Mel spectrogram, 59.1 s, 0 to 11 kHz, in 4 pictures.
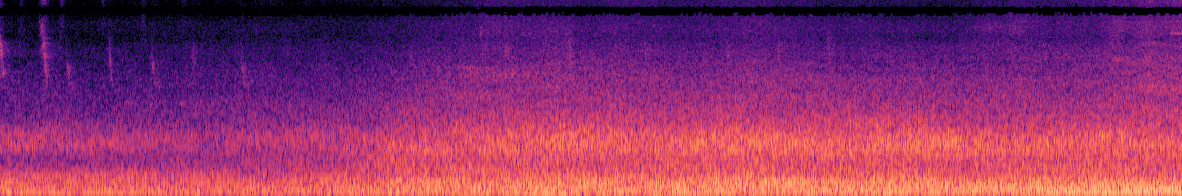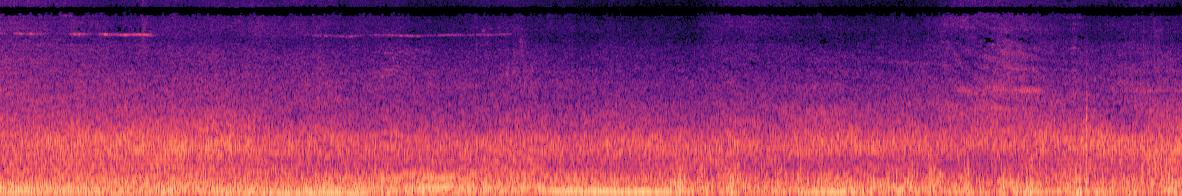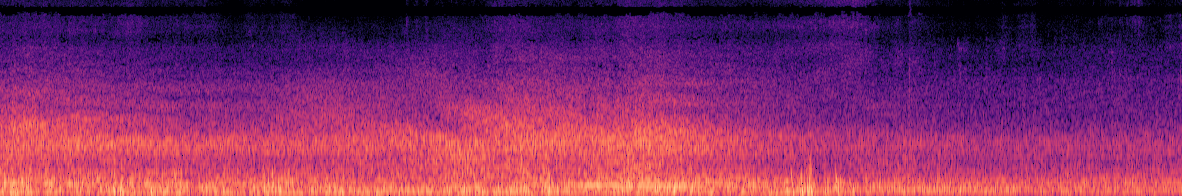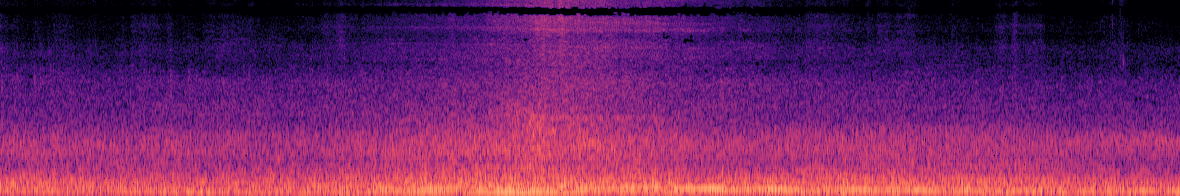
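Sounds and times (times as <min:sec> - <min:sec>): cars passing: 0:00.0 - 0:59.0
engine hum and tyre noise: 0:00.0 - 0:59.0.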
